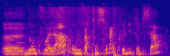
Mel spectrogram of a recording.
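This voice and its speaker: A woman vlogging an unboxing in a casual chat, bubbly and excitable, often breaking into giggles. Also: medium pitch, normal speed, background noise.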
